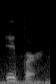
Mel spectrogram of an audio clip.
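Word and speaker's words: Ieper: you're more likely to find it spelled i-e-p-e-r pronounced eeper of course the British soldiers who fought here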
